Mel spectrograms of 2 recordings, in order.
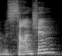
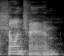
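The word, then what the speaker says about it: Seanchan: they are domain I'm not saying Damani they are sanchin not Sean Chan and yeah yeah there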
